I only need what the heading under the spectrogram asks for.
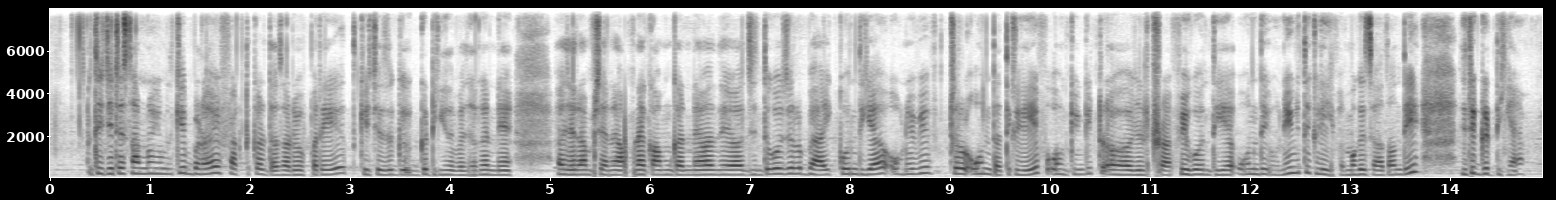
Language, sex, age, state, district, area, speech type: Dogri, female, 18-30, Jammu and Kashmir, Samba, rural, spontaneous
